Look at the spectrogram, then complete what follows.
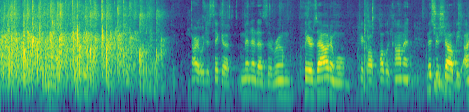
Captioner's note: applause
